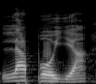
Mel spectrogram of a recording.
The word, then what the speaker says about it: La Polla: Realmente no se dice así, es La Pol o algo así.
